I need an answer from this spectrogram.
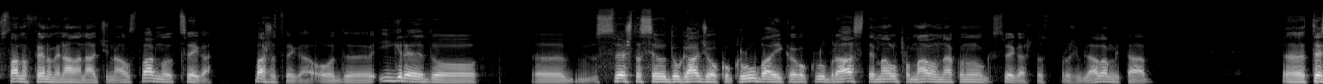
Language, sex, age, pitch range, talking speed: Croatian, male, 30-49, 100-125 Hz, 165 wpm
